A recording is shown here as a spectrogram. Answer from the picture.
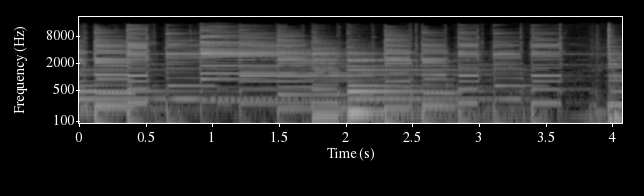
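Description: Solo acoustic guitar in a folk song, a run of picked notes and chords between sung lines, dipping briefly near the end.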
